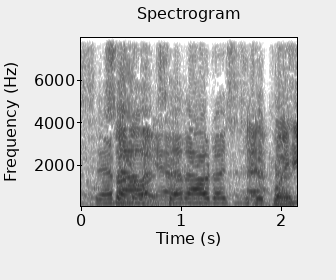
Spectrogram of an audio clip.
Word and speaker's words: Allardyce: Sam Allardyce? Is that how you say it? Sam Allardyce. Yeah.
